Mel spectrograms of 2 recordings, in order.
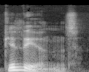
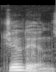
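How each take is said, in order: First: It is said like an old man's name. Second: It is said like the woman's name Gillian. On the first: This is the more likely original way to say the name. The speaker calls it right. "it should be pronounced Gillian's, a man's name" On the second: This is the modern way to say the name. The speaker calls it wrong. "the modern pronunciation is Gillian's, suggesting a female name"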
